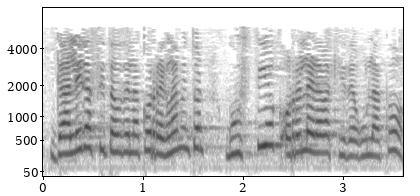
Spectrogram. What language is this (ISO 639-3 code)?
eus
